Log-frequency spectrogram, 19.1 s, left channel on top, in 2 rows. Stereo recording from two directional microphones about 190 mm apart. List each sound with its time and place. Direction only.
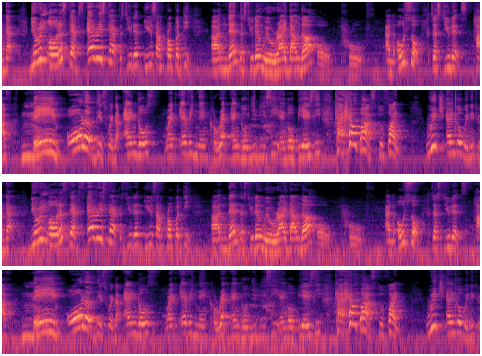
0.1 s speech: 40° left (ahead or behind); by 6.1 s 25° left (ahead or behind)
7.6 s speech: 25° left (ahead or behind)
8.6 s speech: 35° left (ahead or behind); by 17.5 s 20° left (ahead or behind)
18.0 s speech: 35° left (ahead or behind)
